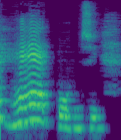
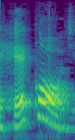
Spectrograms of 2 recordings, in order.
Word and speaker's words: recorde: correto é gratuito viu da mesma forma que não é Record é Record independentemente do sentido de ser verbo de não ser verbo é recorde recorde não é do português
